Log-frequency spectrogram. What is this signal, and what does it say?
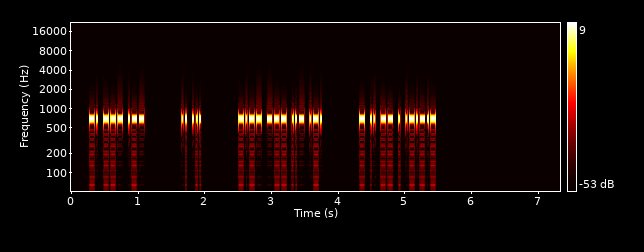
Morse code, heard as a keyed tone, about 46 wpm, 700 Hz. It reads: NOW IS YOUR TIME.
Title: 3x Word-Spacing - Sentences from Top 100 Words - 45wpm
